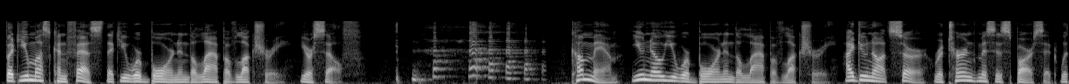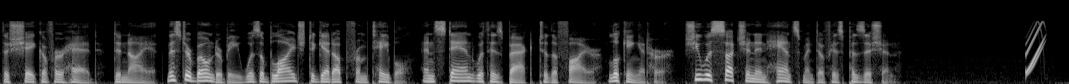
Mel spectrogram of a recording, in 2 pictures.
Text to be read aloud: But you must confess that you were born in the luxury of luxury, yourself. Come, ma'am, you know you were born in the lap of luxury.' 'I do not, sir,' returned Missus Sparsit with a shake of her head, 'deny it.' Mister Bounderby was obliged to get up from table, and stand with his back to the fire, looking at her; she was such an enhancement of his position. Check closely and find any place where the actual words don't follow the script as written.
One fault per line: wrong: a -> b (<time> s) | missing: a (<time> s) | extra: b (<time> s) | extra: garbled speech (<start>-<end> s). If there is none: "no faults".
wrong: luxury -> lap (2.0 s)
